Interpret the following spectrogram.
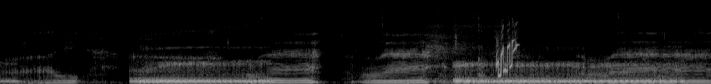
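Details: Pet Shiba Inu growls at its family as an expression of affection, not anger; deep continuous rumbles in three long stretches separated by short breaths, with a brief high squeak in the middle.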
